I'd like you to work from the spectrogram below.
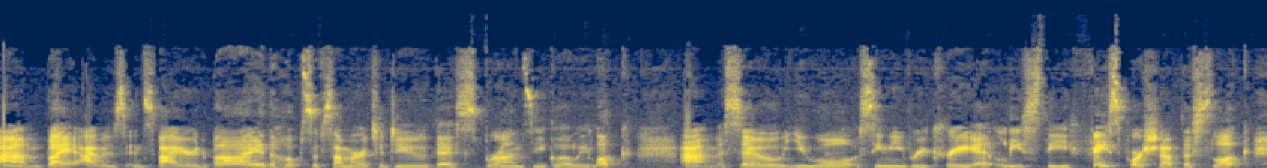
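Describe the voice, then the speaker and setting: In an American accent, a woman speaks at a fairly slow pace. Her pitch sits fairly low. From Florida. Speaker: beauty vlogger. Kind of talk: casual chat.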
